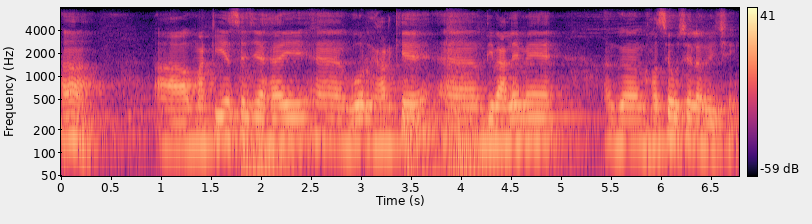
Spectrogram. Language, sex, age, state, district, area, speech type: Maithili, male, 30-45, Bihar, Sitamarhi, urban, spontaneous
